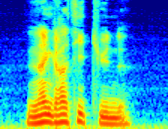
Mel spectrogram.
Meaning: ingratitude, ungratefulness
- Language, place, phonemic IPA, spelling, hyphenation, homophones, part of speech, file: French, Paris, /ɛ̃.ɡʁa.ti.tyd/, ingratitude, in‧gra‧ti‧tude, ingratitudes, noun, Fr-ingratitude.ogg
